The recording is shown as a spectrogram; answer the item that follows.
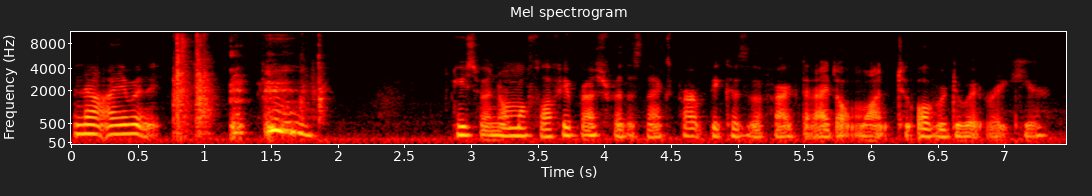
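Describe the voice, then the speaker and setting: Slightly raspy, congested woman chatting casually. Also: medium pitch, moderate pace, mellow. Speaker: makeup vlogger. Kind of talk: casual makeup swatch review chat.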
